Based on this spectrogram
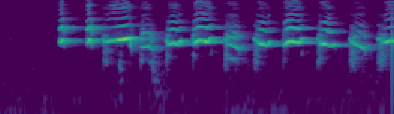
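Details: Singing cockatiel giving a clear whistled melody of repeated wavering notes, about three per second, with bright overtones, steady and uninterrupted after a brief silence.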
